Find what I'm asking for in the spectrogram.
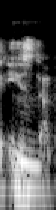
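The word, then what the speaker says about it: Eastham: Там находится городок Истон, который пишется как Истхэм, но произносится Истом.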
